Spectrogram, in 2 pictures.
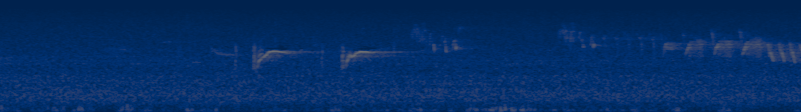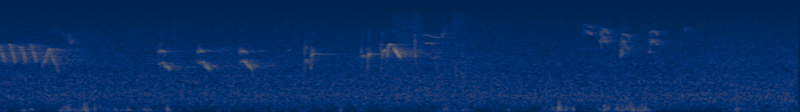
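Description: Songbirds singing over a faint steady outdoor hiss. There are two sharp notes, then a fast trill that falls in pitch, then scattered short chirps.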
